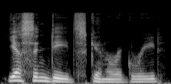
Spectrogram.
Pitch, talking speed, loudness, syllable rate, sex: 135 Hz, 140 wpm, -17 LUFS, 4.4 syllables/s, male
